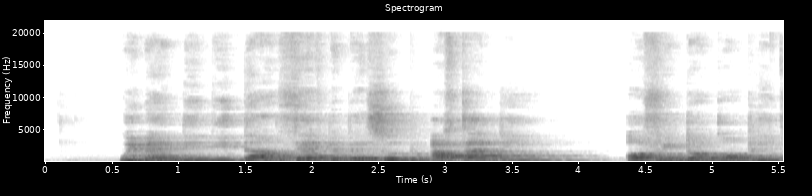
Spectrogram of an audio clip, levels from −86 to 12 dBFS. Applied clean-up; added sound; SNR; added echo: none; none; none; reverberation time 1.2 s.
